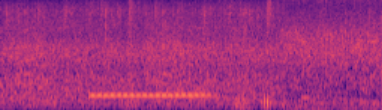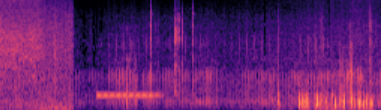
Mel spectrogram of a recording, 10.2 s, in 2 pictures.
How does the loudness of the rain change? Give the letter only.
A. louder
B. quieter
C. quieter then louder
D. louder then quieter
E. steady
E.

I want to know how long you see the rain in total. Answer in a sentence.
You can hear the rain for 6 seconds altogether.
